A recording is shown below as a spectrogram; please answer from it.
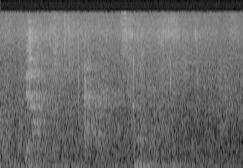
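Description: Faint footsteps of a person walking, about three steps roughly half a second apart.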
